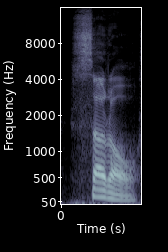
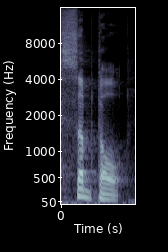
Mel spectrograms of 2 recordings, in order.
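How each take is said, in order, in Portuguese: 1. Nenhum som de b é ouvido no meio. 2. Um som de b é pronunciado no meio. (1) "Aquele B lá não pronuncia" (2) "não é subtle"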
